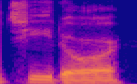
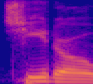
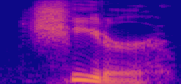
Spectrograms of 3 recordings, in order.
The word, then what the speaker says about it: Cheetor: Um, Derek, if I make may make a correction here as a new Beast Wars fan here, I believe it's pronounced cheater.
